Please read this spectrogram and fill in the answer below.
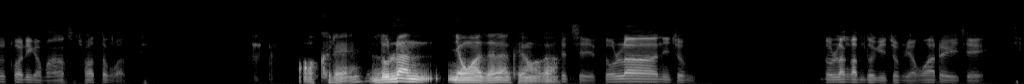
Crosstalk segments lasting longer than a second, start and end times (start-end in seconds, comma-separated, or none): none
